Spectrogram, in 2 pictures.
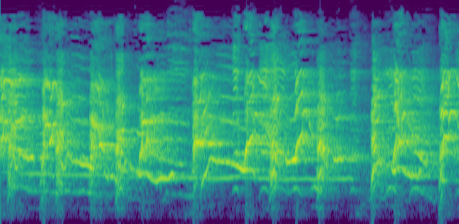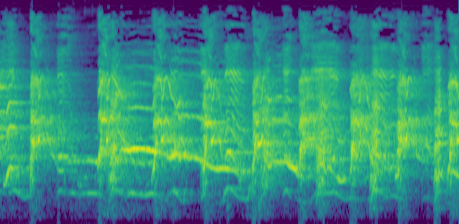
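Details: Two Shih Tzus and a Papillon howl together in excitement as their owner gets home from work: high, wavering, sliding notes broken by yips. The black-and-white one sounds like a squeaky toy near the end. Shih Tzu.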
